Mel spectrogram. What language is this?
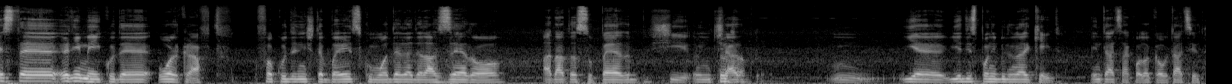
Romanian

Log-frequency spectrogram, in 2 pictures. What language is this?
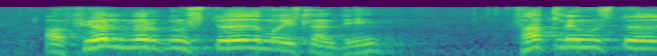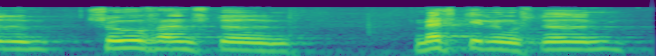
Icelandic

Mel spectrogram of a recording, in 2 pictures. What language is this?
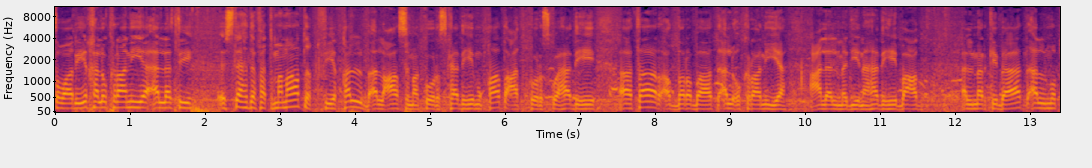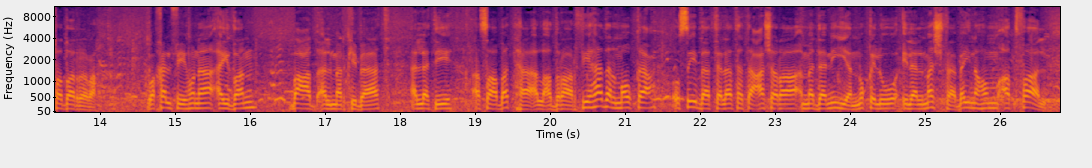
Arabic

